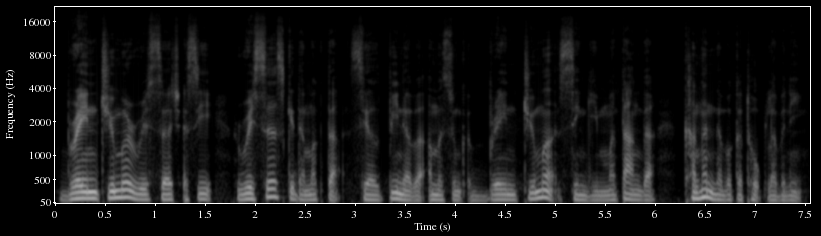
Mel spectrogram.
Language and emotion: Manipuri, neutral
